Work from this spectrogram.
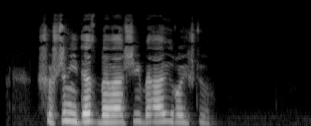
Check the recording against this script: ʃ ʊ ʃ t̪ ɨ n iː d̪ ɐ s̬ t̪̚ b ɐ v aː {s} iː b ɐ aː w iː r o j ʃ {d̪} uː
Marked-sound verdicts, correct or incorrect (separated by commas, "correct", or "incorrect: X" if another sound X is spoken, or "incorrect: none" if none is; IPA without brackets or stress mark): incorrect: ʃ, incorrect: t̪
